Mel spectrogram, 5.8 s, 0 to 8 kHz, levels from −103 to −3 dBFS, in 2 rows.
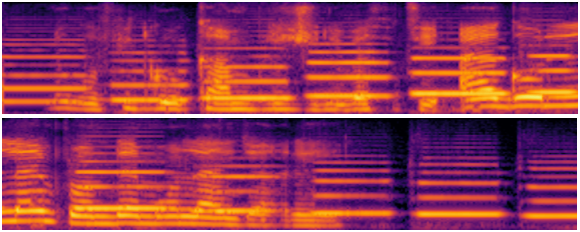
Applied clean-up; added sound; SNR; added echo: neural mask model RNNoise.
